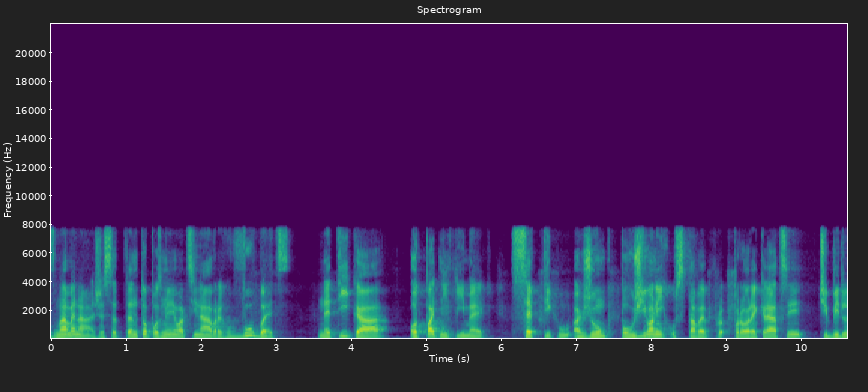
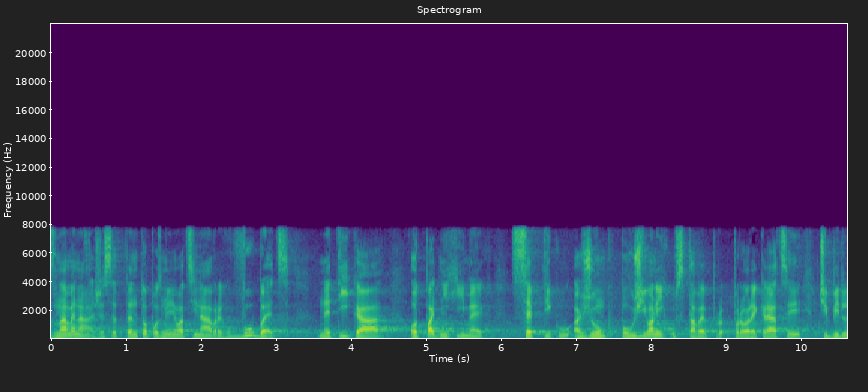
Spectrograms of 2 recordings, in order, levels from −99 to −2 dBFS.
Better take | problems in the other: second | noise reduction (neural mask model DeepFilterNet 3)

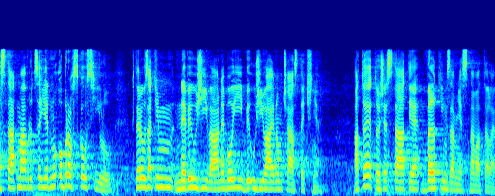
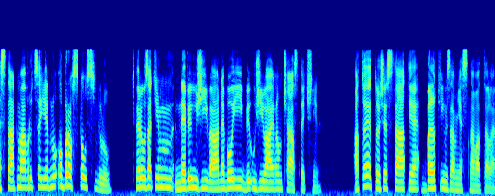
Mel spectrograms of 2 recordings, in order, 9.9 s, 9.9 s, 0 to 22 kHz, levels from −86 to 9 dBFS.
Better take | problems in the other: first | noise reduction (neural diffusion model UNIVERSE++)

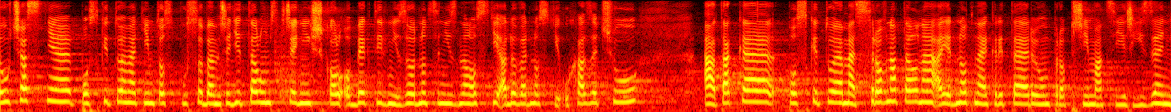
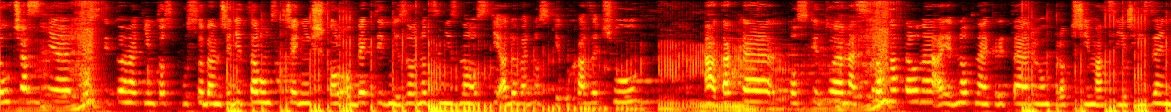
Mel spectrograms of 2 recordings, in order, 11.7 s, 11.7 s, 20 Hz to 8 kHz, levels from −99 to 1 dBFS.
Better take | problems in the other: first | noise reduction (classical method WPE with log-MMSE)

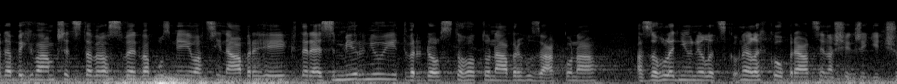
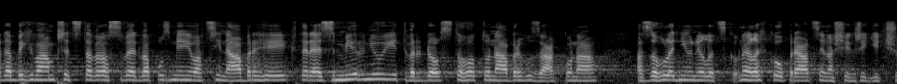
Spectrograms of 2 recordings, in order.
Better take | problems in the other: second | background sound (Thunder / Rain); 5 dB above the speech

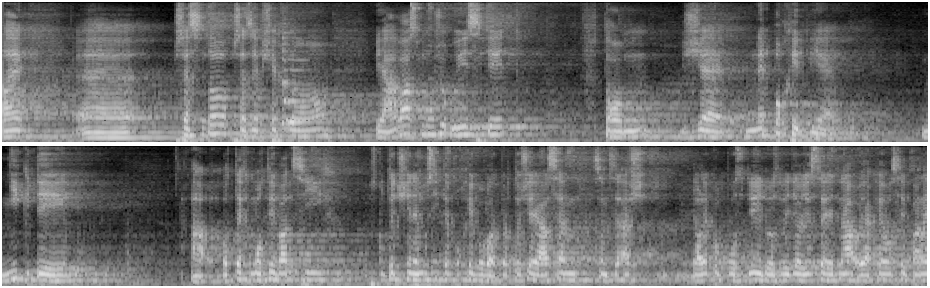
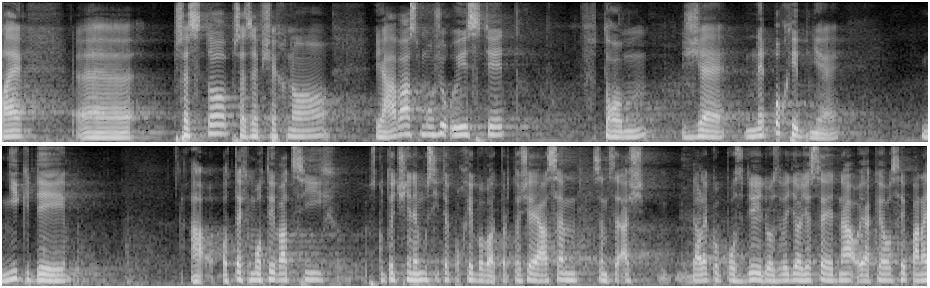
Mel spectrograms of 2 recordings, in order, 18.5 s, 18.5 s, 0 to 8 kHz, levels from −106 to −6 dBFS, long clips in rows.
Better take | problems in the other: second | background sound (Bowed string instrument); 4 dB below the speech // room echo; dies away in 1.4 s

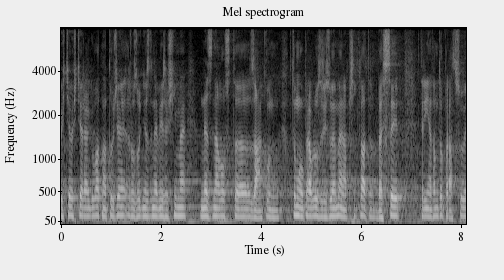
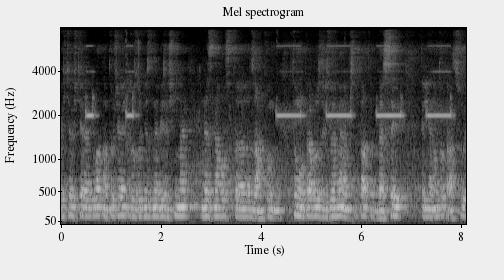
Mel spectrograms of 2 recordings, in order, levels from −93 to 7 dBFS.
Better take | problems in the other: first | background sound (Microwave oven); 12 dB below the speech // room echo; dies away in 0.6 s

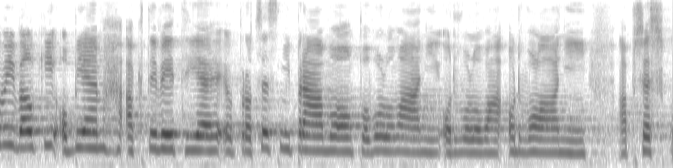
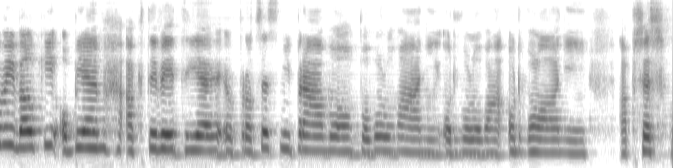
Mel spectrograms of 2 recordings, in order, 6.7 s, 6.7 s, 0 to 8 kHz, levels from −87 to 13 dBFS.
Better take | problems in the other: first | noise reduction (neural mask model DeepFilterNet 3)

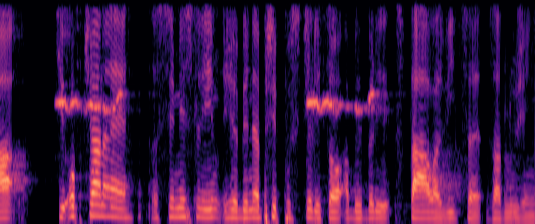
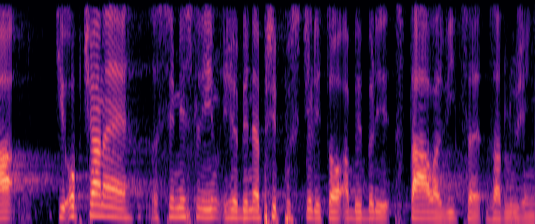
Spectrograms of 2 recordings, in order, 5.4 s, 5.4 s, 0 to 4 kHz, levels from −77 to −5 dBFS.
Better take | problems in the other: second | noise reduction (neural mask model RNNoise)

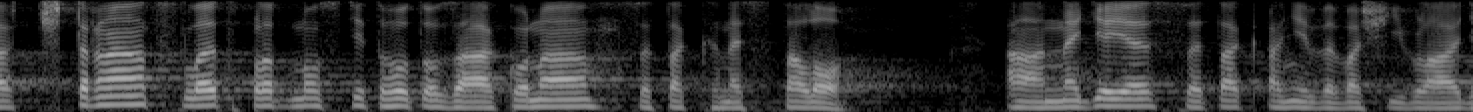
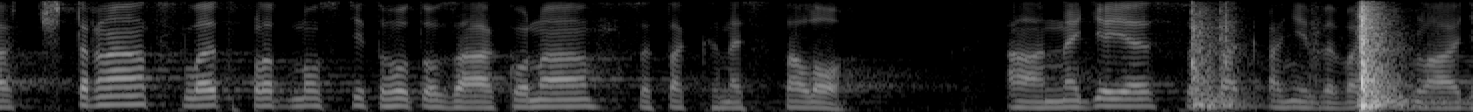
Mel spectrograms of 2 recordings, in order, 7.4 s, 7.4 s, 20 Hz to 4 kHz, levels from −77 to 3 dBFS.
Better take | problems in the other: first | background sound (Microwave oven); 4 dB above the speech

